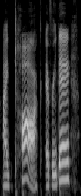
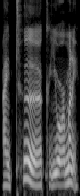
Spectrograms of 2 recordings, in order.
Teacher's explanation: talk is much more open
